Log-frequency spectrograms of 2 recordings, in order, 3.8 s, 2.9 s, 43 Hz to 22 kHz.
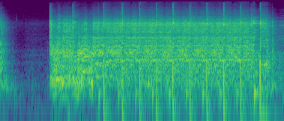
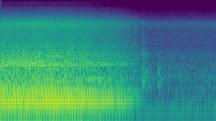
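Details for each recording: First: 2007 John Deere LA135 Briggs V-twin, misfiring last season and now won't start: cranking with the air filter off gives sharp regular pops barking out the intake/carburetor, about four per second; valve train fault on the intake side. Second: 2007 John Deere LA135 Briggs V-twin after replacing the right-side (number one) cylinder head for valve guide failure, started on booster with choke up and a little throttle: runs smooth and even at part throttle, then winds down cleanly; healthy.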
